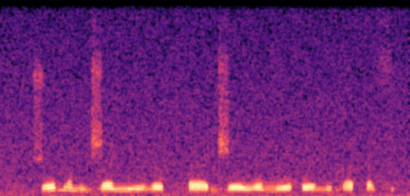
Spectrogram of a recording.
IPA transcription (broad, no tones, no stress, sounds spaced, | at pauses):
t͡ʃ o ɡ ɐ m d͡ʒ ɜ nʲ u ð ə˞ t̪ʰ ɜ d͡ʒ e w o m u χʷ e v u ɡ ɐ θ ɐ sʲ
